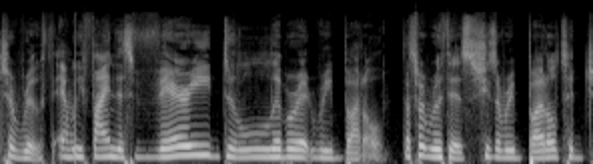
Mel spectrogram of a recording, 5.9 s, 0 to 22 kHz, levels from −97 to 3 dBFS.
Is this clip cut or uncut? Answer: uncut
